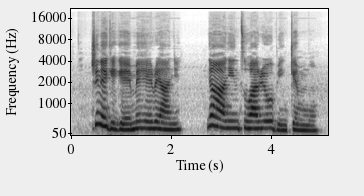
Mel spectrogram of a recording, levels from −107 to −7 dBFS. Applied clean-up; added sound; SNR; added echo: none; none; none; none.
